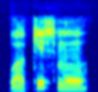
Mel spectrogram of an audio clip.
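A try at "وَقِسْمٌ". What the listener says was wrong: Pakai tanwin. Wa ismun.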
